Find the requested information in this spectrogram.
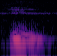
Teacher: Mulut kita dilebarkan, I lebar, I. Dan tidak membundar karena mulut kita lebar, jadi tidak membundar.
